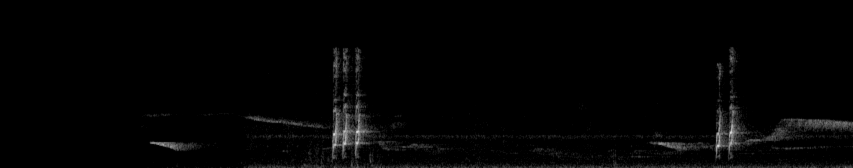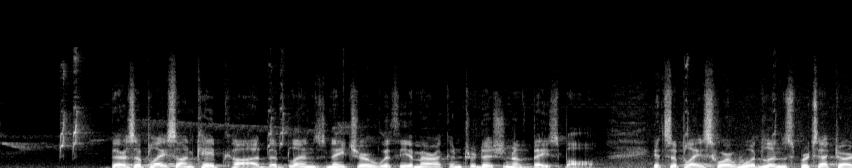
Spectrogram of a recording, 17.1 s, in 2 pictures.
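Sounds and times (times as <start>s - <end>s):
whistled bird notes: 1.4s - 4.5s, 6.4s - 9.7s, 10.3s - 12.2s
sharp bird chips: 2.9s - 3.9s, 7.1s - 9.7s, 10.3s - 11.7s.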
